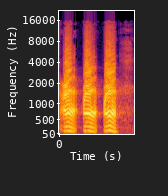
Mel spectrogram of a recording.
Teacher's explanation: Здесь буква «айн» гортанная с фатхой. Фатху произносим через гортань, то есть «а», «а», «а».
